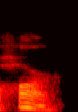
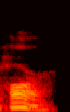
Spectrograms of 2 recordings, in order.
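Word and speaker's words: הר: my mind, I remember that's a H, that's a ah, and there's a R. So har. That's how you say it, har.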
